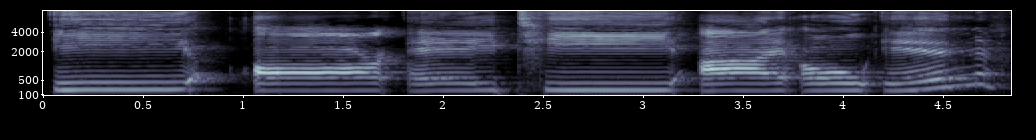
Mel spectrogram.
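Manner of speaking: letter by letter, very slow and careful; hesitant spelling bee letters, rising at the end. Acted. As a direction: spell it out one letter at a time, unsure.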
